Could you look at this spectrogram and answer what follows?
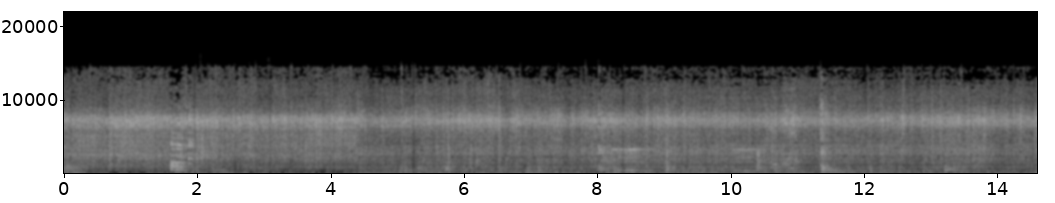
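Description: Steady sizzling hiss of cooking on a gas stove: sliced okra sautéing in oil beside a tamarind curry at the boil. A ladle stirs and scrapes the curry in a large iron kadai, knocking sharply against the pan a couple of times.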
